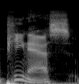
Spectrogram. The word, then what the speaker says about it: PNAS: So in PNAS, which if you don't know, I'm not mispronouncing penis.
